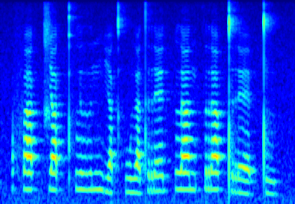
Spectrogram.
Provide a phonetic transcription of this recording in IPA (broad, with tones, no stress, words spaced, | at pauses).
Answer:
fa˦˥k̚t͡ɕa˦˥k̚pʰlɯː˦˥n ŋi˩˦a̯kʰwɯ˩˦a̯trɛː˦˥t̚ pla˥˩n kra˥˩p̚trɛː˨˩p̚ tɯ˨˩k̚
